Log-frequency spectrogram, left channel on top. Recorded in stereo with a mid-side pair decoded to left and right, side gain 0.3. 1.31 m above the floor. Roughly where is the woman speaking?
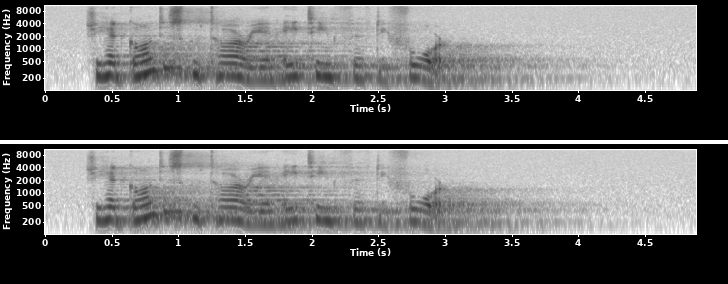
Ahead left.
